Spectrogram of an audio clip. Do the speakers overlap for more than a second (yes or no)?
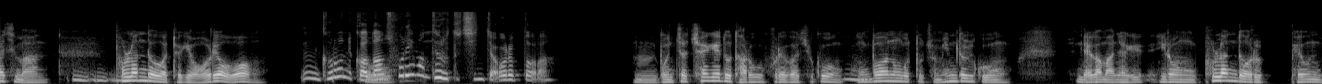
no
